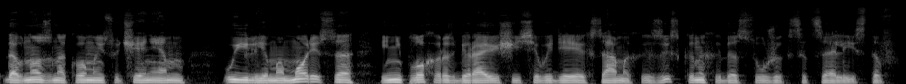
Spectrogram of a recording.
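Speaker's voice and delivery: plain reading voice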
